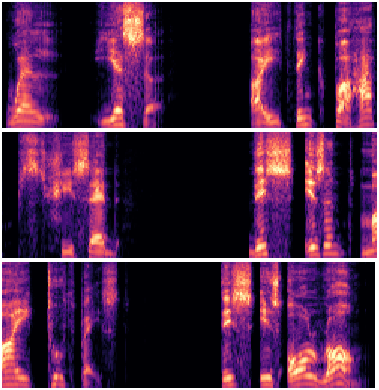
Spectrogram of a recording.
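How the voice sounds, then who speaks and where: A man's voice: a little high, very animated, very slow, pauses often, fairly bright tone, dry recording, clean studio sound, voice pushed up, heavily acted. A man voicing a hesitant, deferential male airport policeman in a story read aloud, testifying in court. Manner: hesitant and deferential, says sir.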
